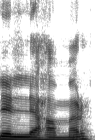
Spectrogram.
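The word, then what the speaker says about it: Lillehammer: Lilammer. That's how you pronounce it. We love it. Cuz that's Norway, right? Lil Hammer.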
